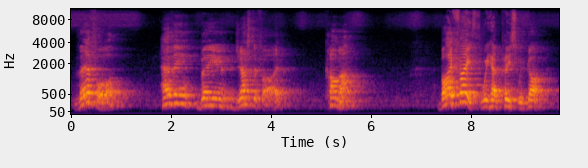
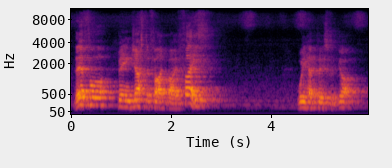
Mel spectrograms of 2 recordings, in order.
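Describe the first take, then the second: First: The pause comes before 'by faith'. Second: The pause comes after 'by faith'.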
